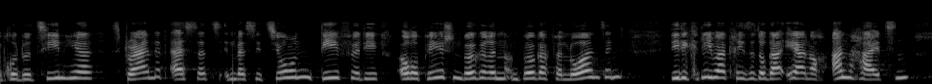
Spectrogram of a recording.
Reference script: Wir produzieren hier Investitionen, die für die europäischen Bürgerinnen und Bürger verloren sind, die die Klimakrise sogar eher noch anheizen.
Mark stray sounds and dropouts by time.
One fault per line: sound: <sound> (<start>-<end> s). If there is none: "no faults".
no faults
